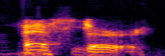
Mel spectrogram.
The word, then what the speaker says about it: Pastor: Hester.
